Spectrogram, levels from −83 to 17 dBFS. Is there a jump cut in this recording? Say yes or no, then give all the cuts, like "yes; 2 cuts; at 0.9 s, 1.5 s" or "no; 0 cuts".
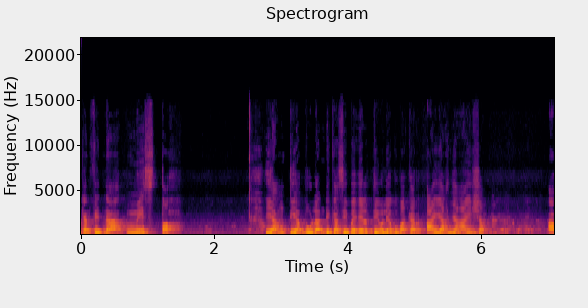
no; 0 cuts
